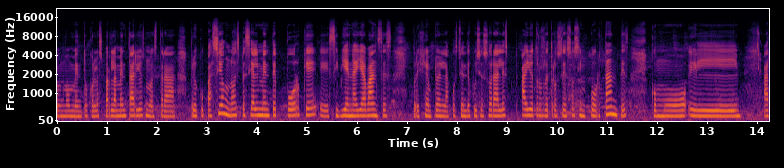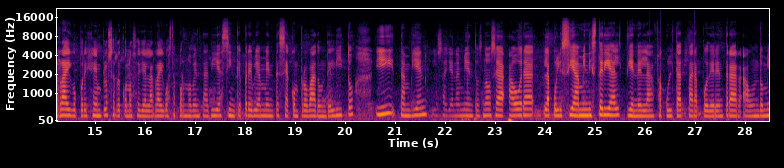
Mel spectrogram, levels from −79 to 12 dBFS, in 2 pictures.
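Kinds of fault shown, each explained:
CD scratch ticks: a blemish on the disc wipes out more data than error correction can rebuild, once per revolution, so the player patches or mutes the damaged bit and you get a regular tick. Here there are two bursts, four ticks from 21.76 to 22.44 s and seven from 25.62 to 26.98 s, each tick only a few milliseconds long, ticking along at roughly five or six a second.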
